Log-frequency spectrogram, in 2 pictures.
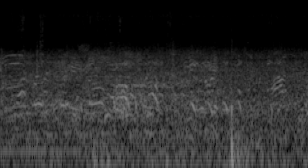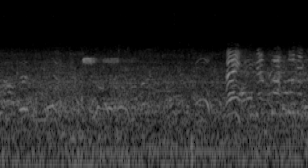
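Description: Scattered shouts and calls from spectators and players at a rugby match, with a louder burst of shouting about seven seconds in as a player makes a break.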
